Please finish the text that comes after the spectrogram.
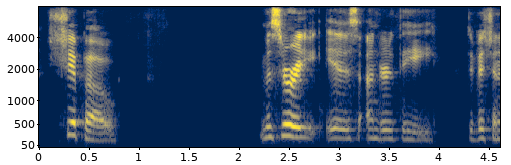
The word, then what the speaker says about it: SHPO: day and then there's our mascot the shippo hippo just to help you remember how how to pronounce shipo Missouri is under the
